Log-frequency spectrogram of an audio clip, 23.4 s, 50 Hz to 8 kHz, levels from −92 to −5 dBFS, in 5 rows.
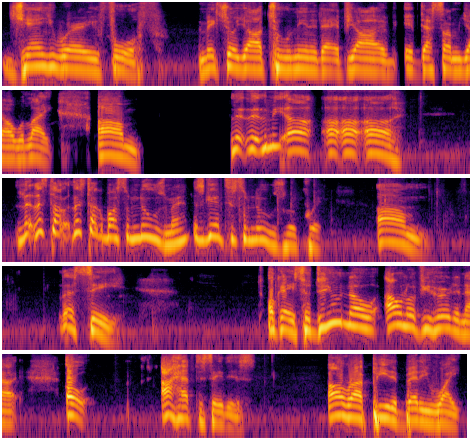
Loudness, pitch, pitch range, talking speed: -22 LUFS, 160 Hz, 140-180 Hz, 170 wpm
